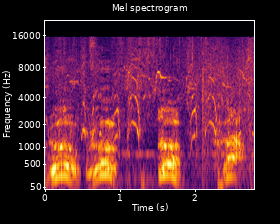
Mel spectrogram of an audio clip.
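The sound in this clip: A voice imitating an actor's grunting noises: a series of loud, strained, throaty grunts, each arching up and down in pitch, separated by brief pauses.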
